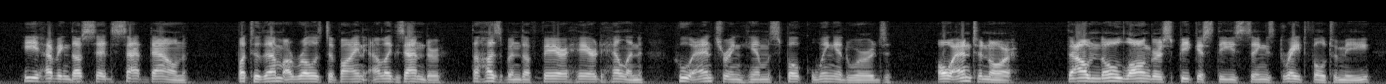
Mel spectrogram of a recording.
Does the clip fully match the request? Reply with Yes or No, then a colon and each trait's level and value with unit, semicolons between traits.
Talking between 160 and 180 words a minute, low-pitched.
No: average, 150 wpm; low, 125 Hz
